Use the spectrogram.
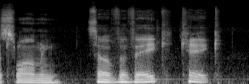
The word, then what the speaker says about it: Vivek: He says Vivek. And it rhymes with cake. Swami. So Vivek, cake.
